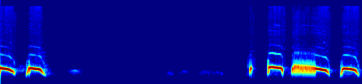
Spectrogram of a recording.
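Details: Decoy spotted dove used as a lure to draw wild doves, cooing to provoke them quickly: low, hooked, hollow coo notes in pairs, a silent pause, then a rapid run of five coos.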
